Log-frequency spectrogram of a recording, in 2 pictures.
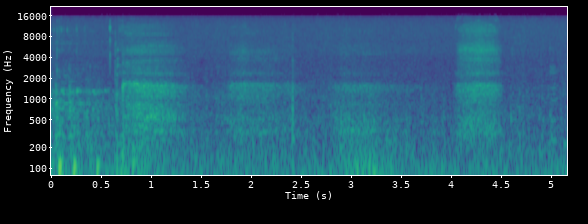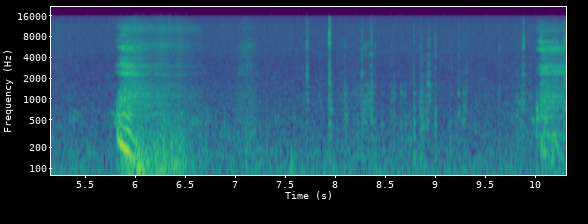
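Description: A motorcycle rider breathing hard after dropping his Royal Enfield Himalayan in sand, short heavy breaths about once a second. About six seconds in comes one loud grunt, falling in pitch, as he strains to lift the heavy bike upright.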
